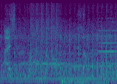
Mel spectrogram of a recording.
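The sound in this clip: A helicopter drones steadily at a low level with a faint rhythmic beat, while muffled voices sound over it.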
